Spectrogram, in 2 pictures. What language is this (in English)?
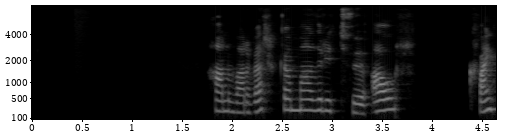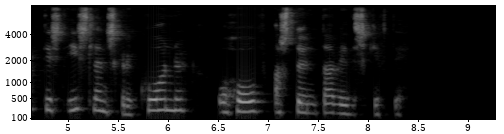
Icelandic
